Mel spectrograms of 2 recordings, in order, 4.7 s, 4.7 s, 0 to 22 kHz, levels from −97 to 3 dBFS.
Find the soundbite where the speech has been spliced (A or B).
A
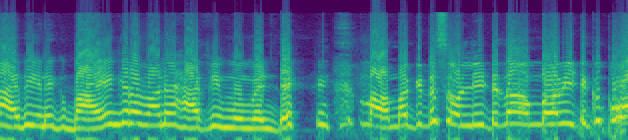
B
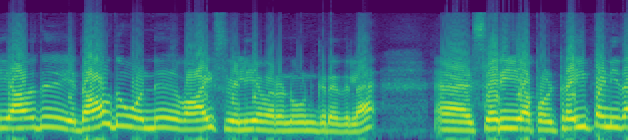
A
